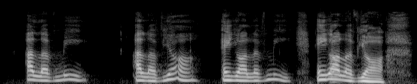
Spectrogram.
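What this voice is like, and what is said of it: Imitates another person's voice. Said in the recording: “in my best Pam voice”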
